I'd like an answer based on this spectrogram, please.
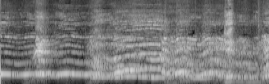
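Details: Two huskies in a home, one called Phoenix, argue with their owner about who made a mess; a long wavering howl in bursts, with a second voice joining partway and brief human speech in the background.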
